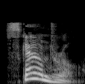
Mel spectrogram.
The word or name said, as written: scoundrel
